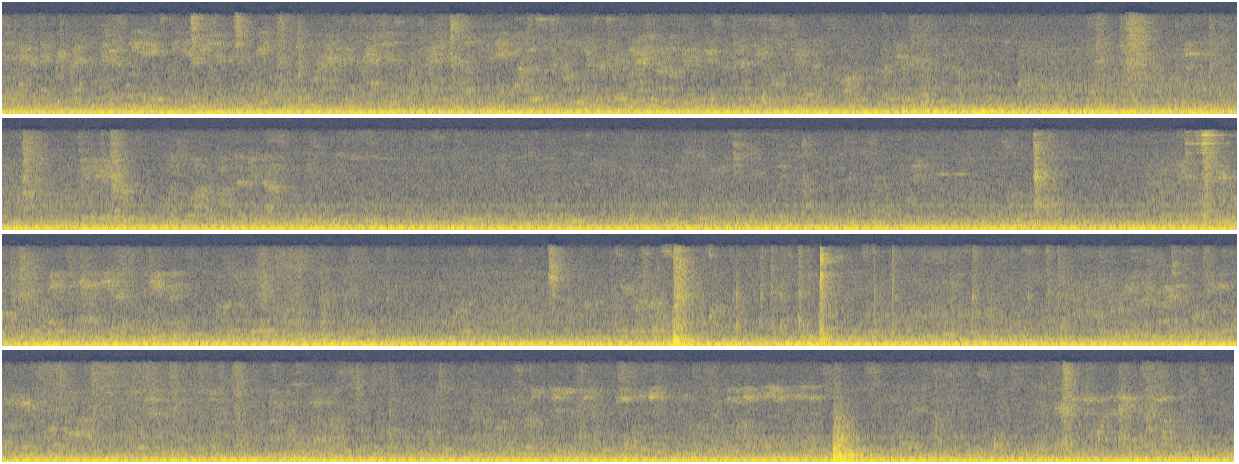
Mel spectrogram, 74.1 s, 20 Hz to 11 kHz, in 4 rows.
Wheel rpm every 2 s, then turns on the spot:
0, 0, 0, 0, 0, 0, 0, 0, 0, 0, 0, 0, 0, 0, 0, 0, 0, 0, 0, 0, 0, 0, 0, 0, 0, 0, 0, 0, 0, 0, 0, 0, 0, 0, 0, 0, 0.
none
